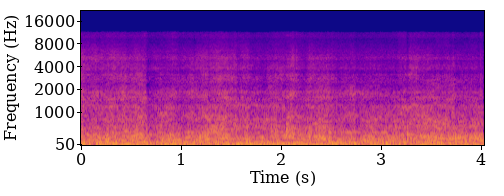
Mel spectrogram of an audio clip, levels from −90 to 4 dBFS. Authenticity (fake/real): fake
